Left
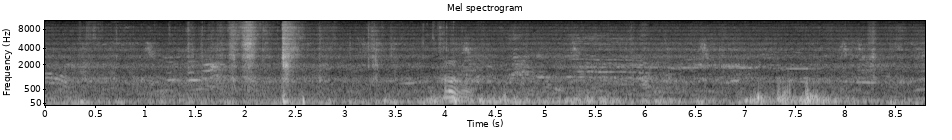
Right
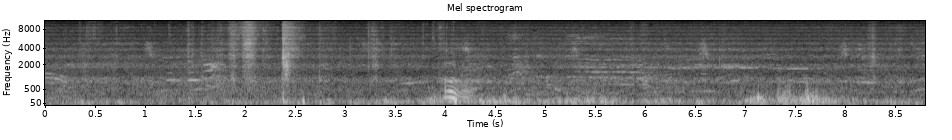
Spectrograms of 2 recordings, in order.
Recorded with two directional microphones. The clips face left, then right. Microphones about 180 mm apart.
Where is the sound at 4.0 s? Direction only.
25° right (ahead or behind).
